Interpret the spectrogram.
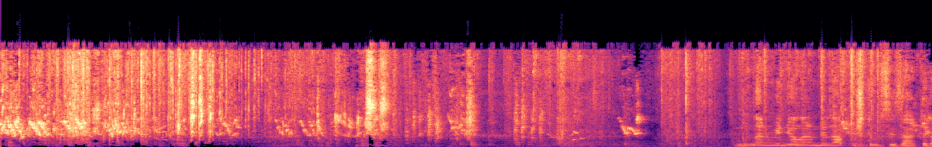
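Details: Budgerigars kept and bred at home as a hobby give a dense, continuous chatter of high, scratchy chirps and warbles for about seven seconds, followed by a person speaking close by.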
